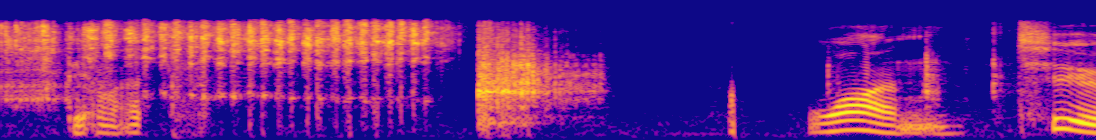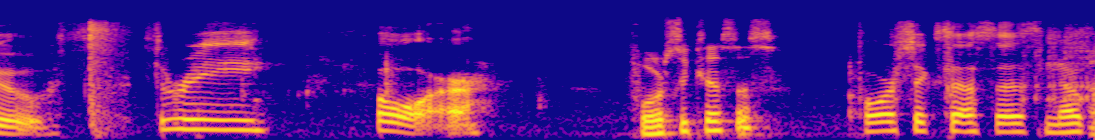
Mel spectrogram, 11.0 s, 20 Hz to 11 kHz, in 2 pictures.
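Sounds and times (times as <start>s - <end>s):
handful of dice rolled across a hard surface during a tabletop game: 0.0s - 3.1s, 10.2s - 10.9s
speech: 0.4s - 1.0s, 4.0s - 8.0s, 8.7s - 10.9s.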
